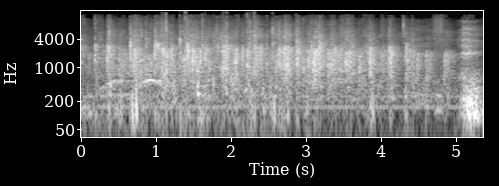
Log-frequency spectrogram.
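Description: An audience applauds steadily, a dense wash of many hands clapping at an even level for several seconds, with a faint murmur of voices beneath the clapping.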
